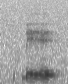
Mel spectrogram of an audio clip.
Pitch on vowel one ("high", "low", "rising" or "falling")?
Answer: low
